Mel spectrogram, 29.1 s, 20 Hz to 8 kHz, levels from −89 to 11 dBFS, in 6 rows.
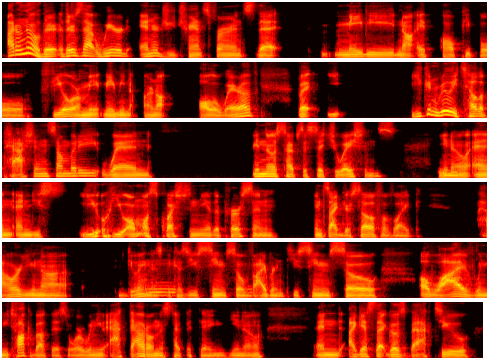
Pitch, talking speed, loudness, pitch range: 100 Hz, 195 wpm, -24 LUFS, 90-110 Hz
